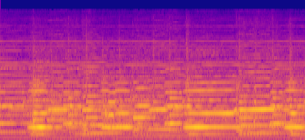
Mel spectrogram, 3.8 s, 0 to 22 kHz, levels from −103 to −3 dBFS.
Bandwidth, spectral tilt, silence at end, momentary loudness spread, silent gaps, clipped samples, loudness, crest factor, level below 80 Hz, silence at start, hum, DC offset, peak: 13 kHz; -5 dB/octave; 0 s; 5 LU; none; under 0.1%; -22 LUFS; 14 dB; -58 dBFS; 0 s; none; under 0.1%; -8 dBFS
